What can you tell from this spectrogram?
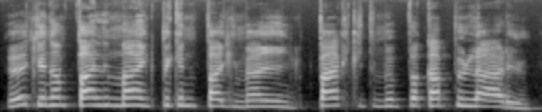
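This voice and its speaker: A man from Rio de Janeiro who lip-reads appears as a guest in a casual interview, his pronunciation careful and uneven, learned artificially. His voice sits high, with a steady tone and moderate pace.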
